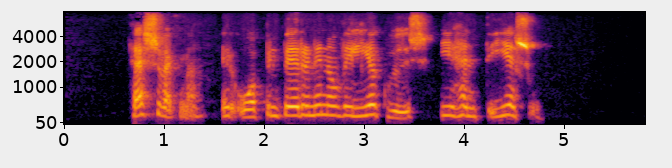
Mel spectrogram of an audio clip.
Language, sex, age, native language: Icelandic, female, 30-39, Icelandic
